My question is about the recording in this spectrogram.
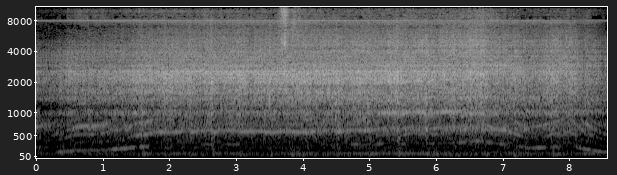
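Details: FMS FCX10 Toyota LC80 RC truck after eight months' hard use, steering dual rate reduced: motor whine rises and falls smoothly with no clicking or popping from the front axle; axle binding eliminated.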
